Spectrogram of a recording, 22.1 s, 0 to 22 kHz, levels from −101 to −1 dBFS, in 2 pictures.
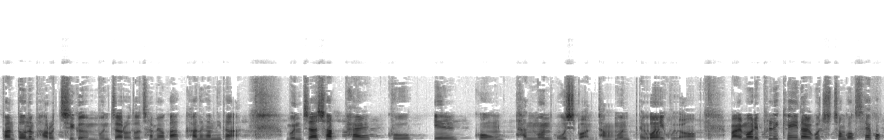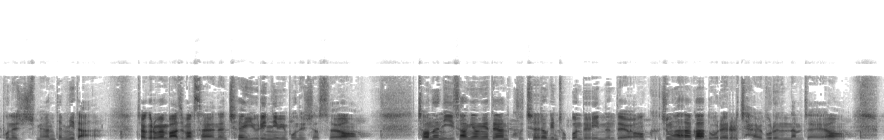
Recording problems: thin; very; fading below 850 Hz
echo of what is said; faint; throughout; 190 ms later, 25 dB below the speech
garbled, watery; slightly; nothing above 8.5 kHz
choppy; very; from 7 to 8.5 s and from 18 to 20 s; 15% of the speech affected

